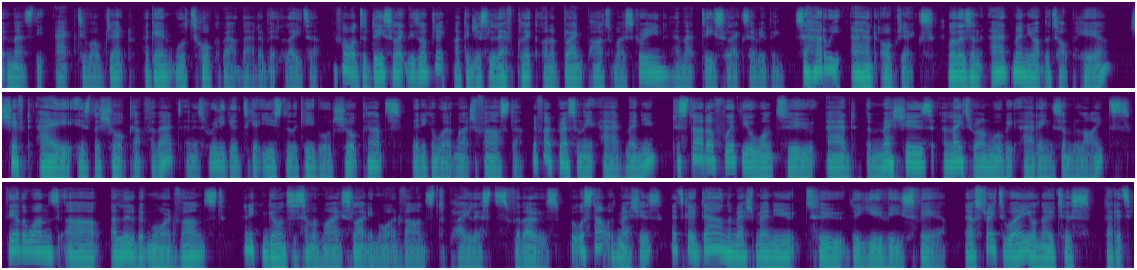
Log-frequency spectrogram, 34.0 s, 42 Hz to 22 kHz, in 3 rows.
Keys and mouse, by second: 16.5-31.3 drag.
